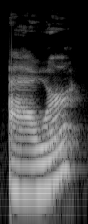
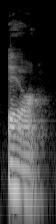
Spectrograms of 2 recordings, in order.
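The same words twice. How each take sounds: First: It is said fully, rhyming with hour. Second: It is said reduced, with a shorter vowel. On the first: "They sound the same when I pronounce them that way" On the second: "in connected speech is going to reduce"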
